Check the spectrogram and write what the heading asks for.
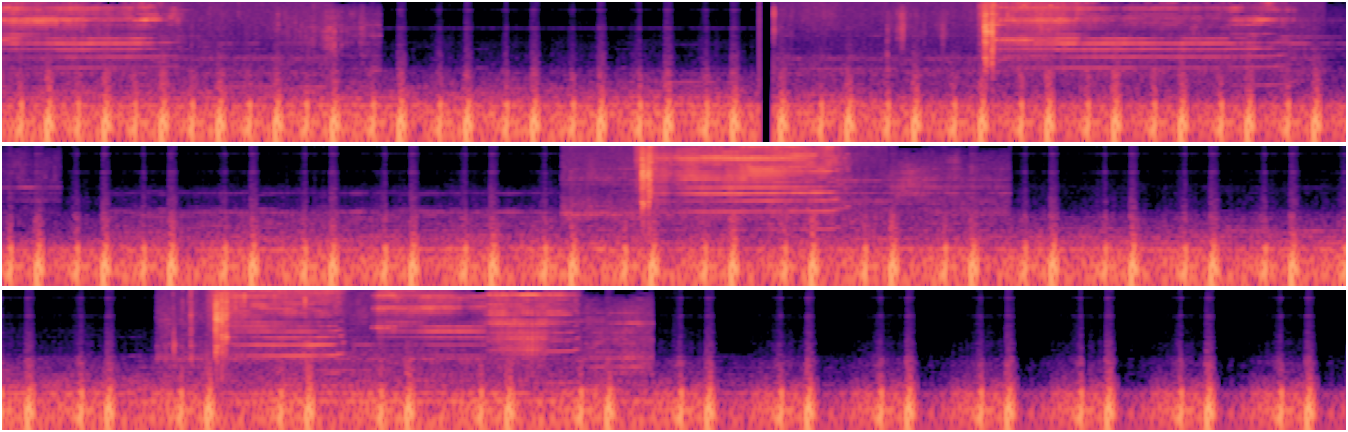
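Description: Heartbeat sound effect pulsing steadily about twice a second, with four long pitched tones swelling over it; the beats slow and spread out near the end.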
